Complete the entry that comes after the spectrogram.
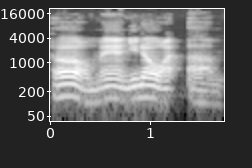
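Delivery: ordinary talk, nothing marked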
